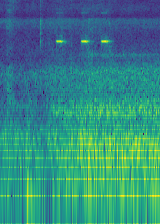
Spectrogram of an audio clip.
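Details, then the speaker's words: Samsung Novus wall-mount mini split indoor unit, fan mode, after replacing the BLDC indoor motor (bearings failed from a dirty blower wheel) and cleaning the coil: soft steady air rush, low even hum, no rubbing or rattling; runs smoothly. "Oh, sounds good. Very good. Working nicely."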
